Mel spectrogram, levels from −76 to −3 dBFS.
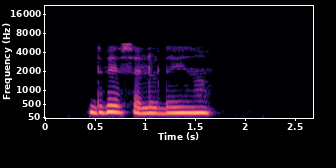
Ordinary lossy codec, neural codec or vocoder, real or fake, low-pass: Opus, 32 kbps; none; real; 5.4 kHz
